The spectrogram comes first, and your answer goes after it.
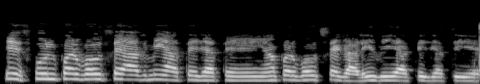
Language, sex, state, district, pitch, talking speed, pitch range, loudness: Hindi, male, Bihar, Saran, 200 Hz, 200 wpm, 185-230 Hz, -14 LUFS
